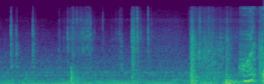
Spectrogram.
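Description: A drawer slides open with a knock.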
